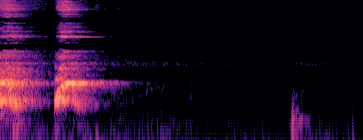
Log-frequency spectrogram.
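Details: Female Great Pyrenees vocalizing in protest at nail polish: two loud, deep, harmonic woofs with slightly falling pitch, close together, then quiet with one faint low sound near the end.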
